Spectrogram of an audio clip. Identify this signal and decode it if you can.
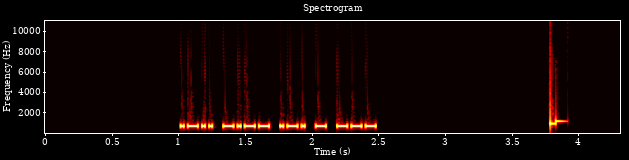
Morse code, heard as a keyed tone, about 44 wpm, 700 Hz. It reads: LYRTO
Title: Code Groups - 5 Letters - 45wpm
